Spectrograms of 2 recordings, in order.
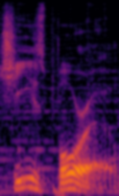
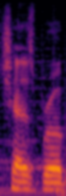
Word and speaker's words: Chesbro: His last name at birth was spelled like this and pronounced Cheeseboro, but he would become known as Chesbro because he would write his name that way, although he never legally changed it.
